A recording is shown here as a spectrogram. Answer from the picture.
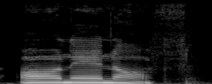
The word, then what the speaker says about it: on and off: off のところで on と and がくっついて on and となるのと続けて言う時には and の d が消えてしまいます and の d がなくなると an になるので off とつなげると an off となりますすべてをつなげて発音すると on and off となります o k repeat after me. Is the pain constant or on and off? Is the pain constant or on and off?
